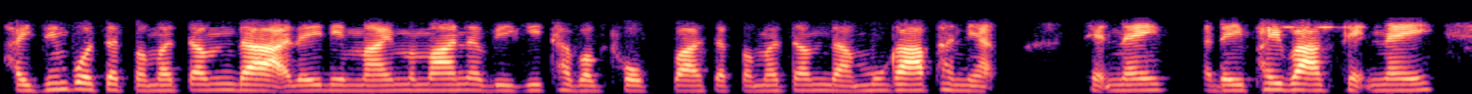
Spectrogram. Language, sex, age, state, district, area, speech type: Manipuri, female, 18-30, Manipur, Kakching, rural, conversation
